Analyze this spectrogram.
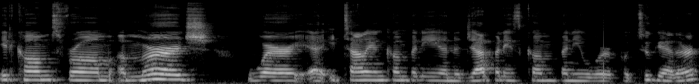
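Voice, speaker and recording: At a fairly slow pace, a woman with a Spanish accent speaks at a medium pitch with fairly even intonation. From Mexico. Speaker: corporate security manager. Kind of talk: interview. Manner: halting.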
